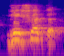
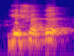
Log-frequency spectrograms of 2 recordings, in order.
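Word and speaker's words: भिषक्: Again, we will have to roll back our tongue to pronounce this letter. Bhishak, Bhishak, Bhishak.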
